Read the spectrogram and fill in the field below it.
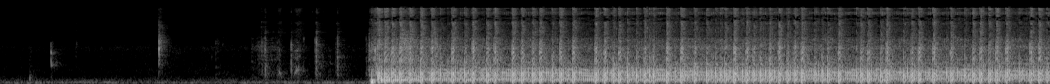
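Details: McCulloch Super Pro 125C chainsaw restarted; fires after a few clicks, steady even buzz, runs well, loud because the muffler-to-exhaust gasket is missing and on the way.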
